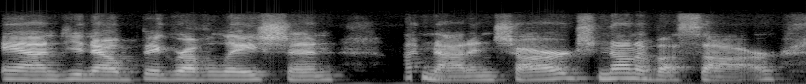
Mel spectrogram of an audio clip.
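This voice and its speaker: Against a quiet background, a woman speaks with a Californian accent and ordinary pitch variation. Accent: Californian American. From San Francisco Bay Area. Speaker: author. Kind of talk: interview. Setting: video call. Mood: warm, reflective. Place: office. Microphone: video call.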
